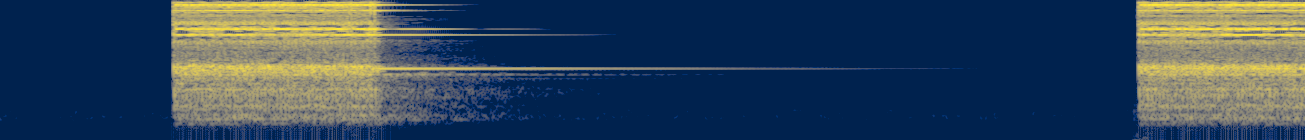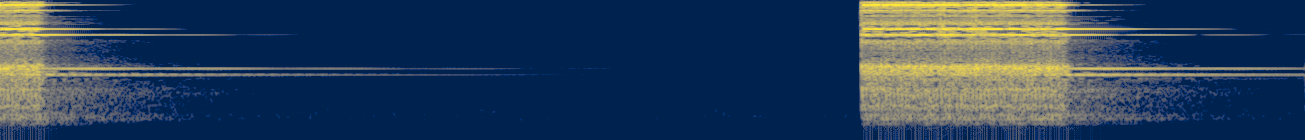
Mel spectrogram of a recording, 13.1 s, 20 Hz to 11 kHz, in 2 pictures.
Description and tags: german old telephonering 1
Old German telephone ringing. Vivanco EM35 with preamp into Marantz PMD 671.
household, ringing, ringtone, bell, phone, telephone, ring, german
